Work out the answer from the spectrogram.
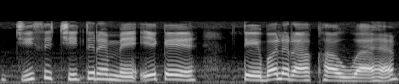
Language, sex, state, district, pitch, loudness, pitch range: Hindi, female, Uttar Pradesh, Muzaffarnagar, 220 Hz, -14 LUFS, 195-240 Hz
